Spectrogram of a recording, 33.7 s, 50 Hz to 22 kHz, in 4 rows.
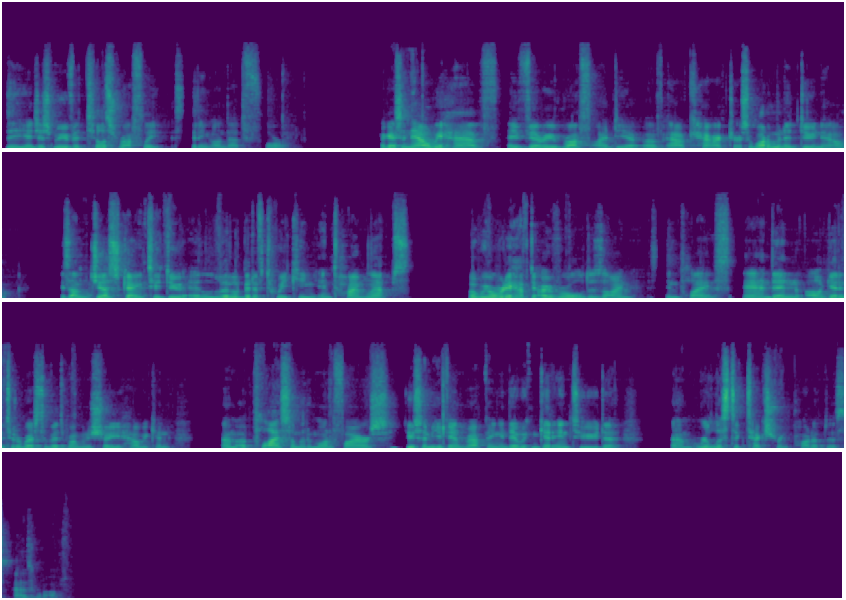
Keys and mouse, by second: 1.1-2.4 middle drag, 3.0 KP_1, 3.3 alt+a, 3.9 shift+middle click, 4.6 click, 6.0-6.4 shift+middle drag, 26.2-28.7 typing, 26.2 shift+middle drag, 26.4 Tab, 26.8 click, 27.8 click, 28.6 click, 29.3 shift+middle click, 29.5 Tab, 29.8 Tab, 30.1 ctrl+r, 30.3 drag, 30.5 g, 30.9 click, 31.0 g, 31.4 click, 31.6 g, 32.4 click, 32.7 click, 32.8 g, 33.5 shift+middle click.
